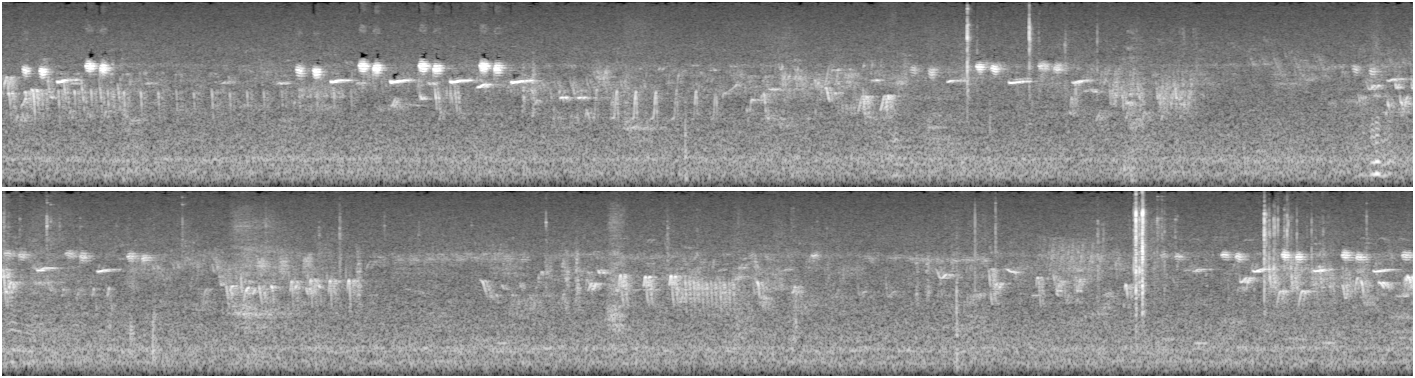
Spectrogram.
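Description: Small birds chirping in bouts of quick, high, repeated notes over a faint steady hiss, with a single sharp click a little before the end.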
